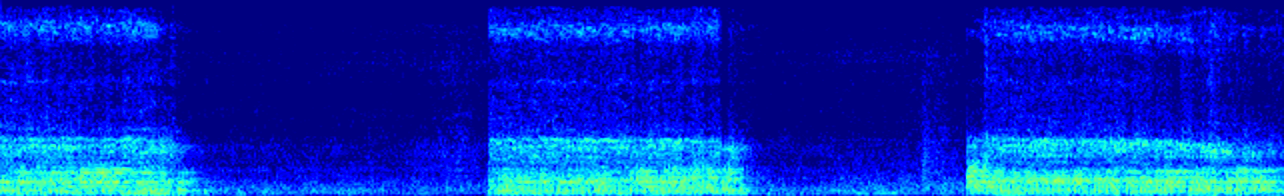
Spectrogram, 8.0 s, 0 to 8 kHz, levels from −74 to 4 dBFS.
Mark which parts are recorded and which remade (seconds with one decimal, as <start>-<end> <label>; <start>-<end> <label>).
0.0-0.9 recorded; 0.9-3.0 remade; 3.0-4.3 recorded; 4.3-5.2 remade; 5.2-8.0 recorded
